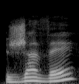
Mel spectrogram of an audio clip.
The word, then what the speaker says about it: j'avais: J'avais, final S not pronounced.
